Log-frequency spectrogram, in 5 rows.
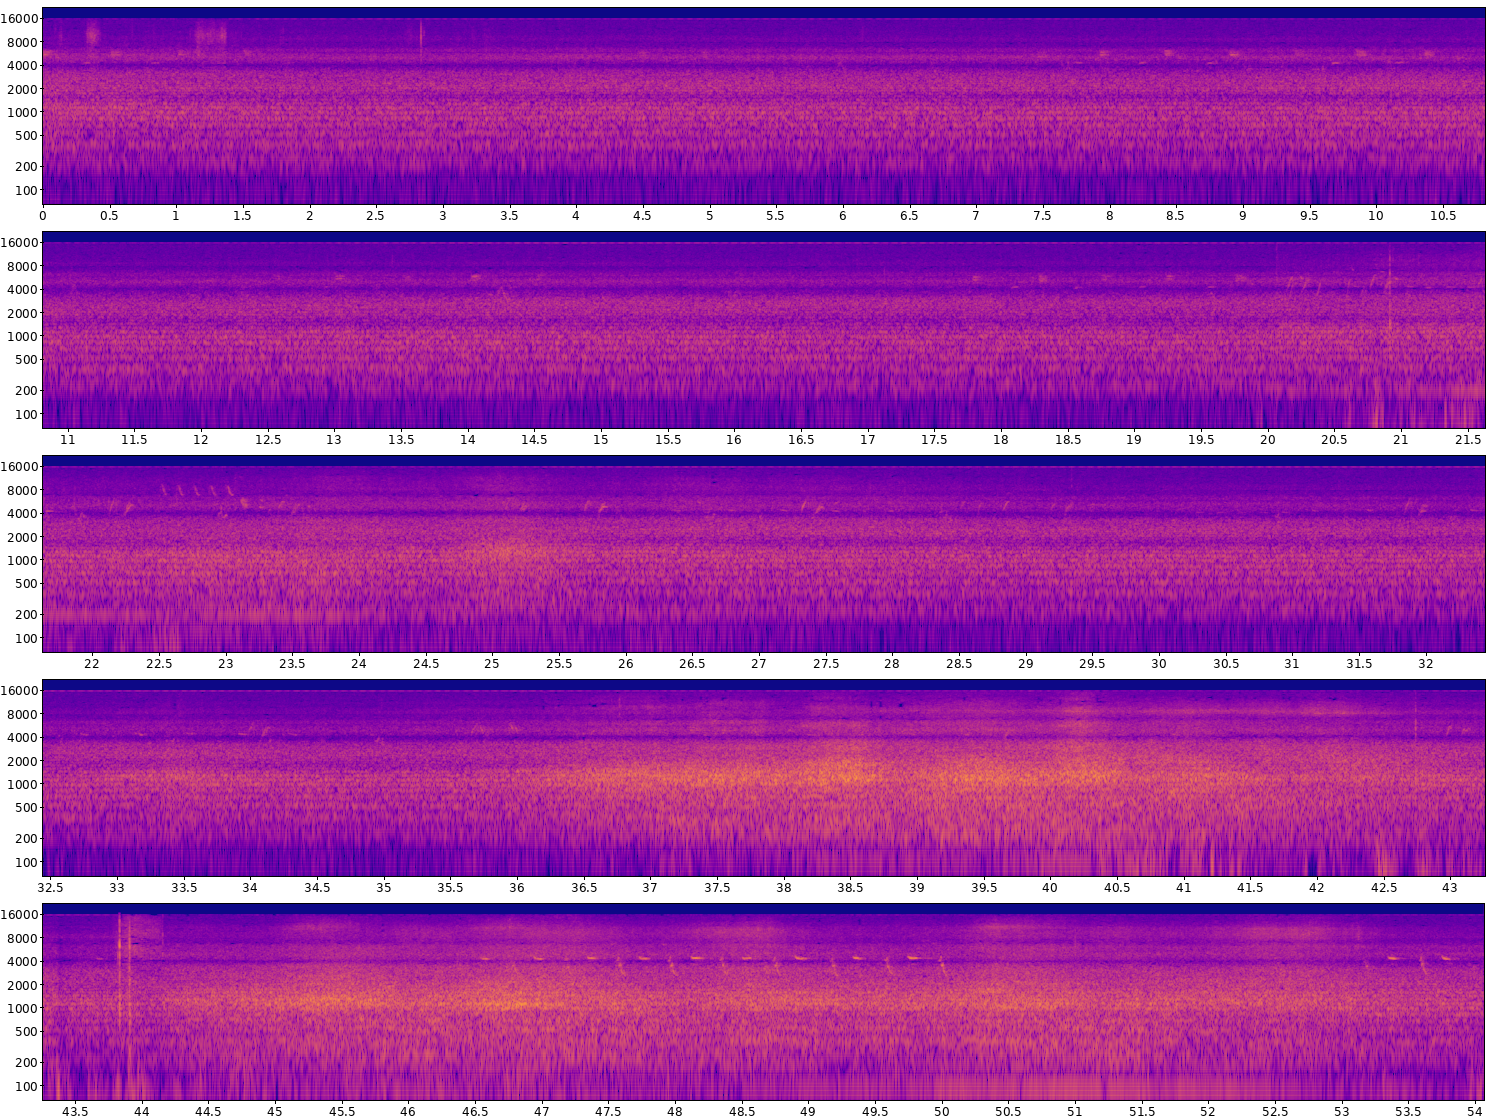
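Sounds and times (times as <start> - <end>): road traffic passing: 0.0 - 54.0.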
